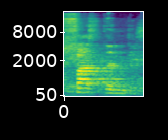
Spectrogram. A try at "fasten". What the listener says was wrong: No. Fasten. You're not silenting.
